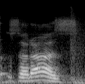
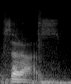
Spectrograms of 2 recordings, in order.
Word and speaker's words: Szeras: So yeah, let's have a look a little bit of lore on Illuminor Szeras. I believe the S is silent. So full disclosure on this one, I did not know anything about Szeras before I began this video.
